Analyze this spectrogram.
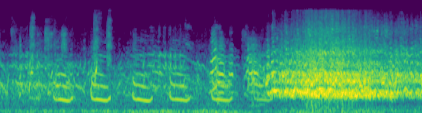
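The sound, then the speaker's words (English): A hunter's call imitating a female turkey: a series of short, sharp yelping notes in an uneven rhythm, followed by a louder, rough, rushing burst that holds to the end. “That means I've a perfect female turkey. Let's try that one more time. A female turkey, they're going to really get turned on by this.”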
